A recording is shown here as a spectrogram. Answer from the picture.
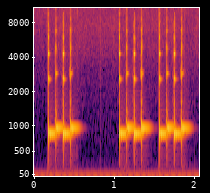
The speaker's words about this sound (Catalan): Ostres, el que em faltava, ara el WhatsApp.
